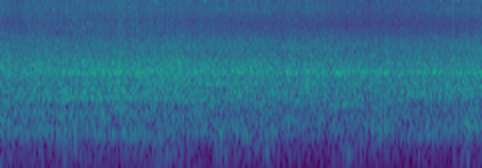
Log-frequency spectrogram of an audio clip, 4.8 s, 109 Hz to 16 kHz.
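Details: Lionel gunmetal 1666E locomotive, run alongside an older gunmetal loco pulling passenger cars: steady whirring roll with light uneven track clicks, no grinding or squeal; runs smoothly.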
